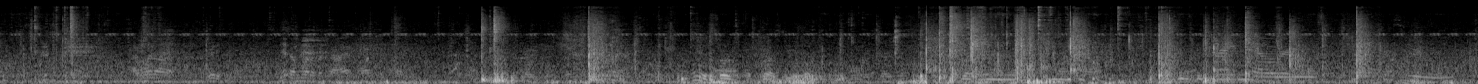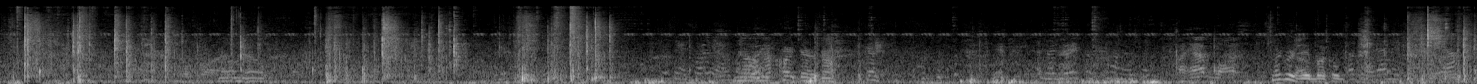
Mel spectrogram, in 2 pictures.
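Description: Men grunt and shout with effort close by.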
